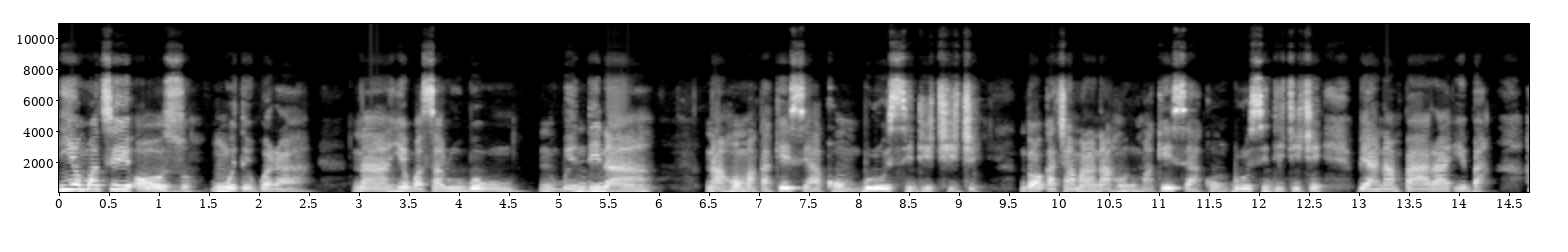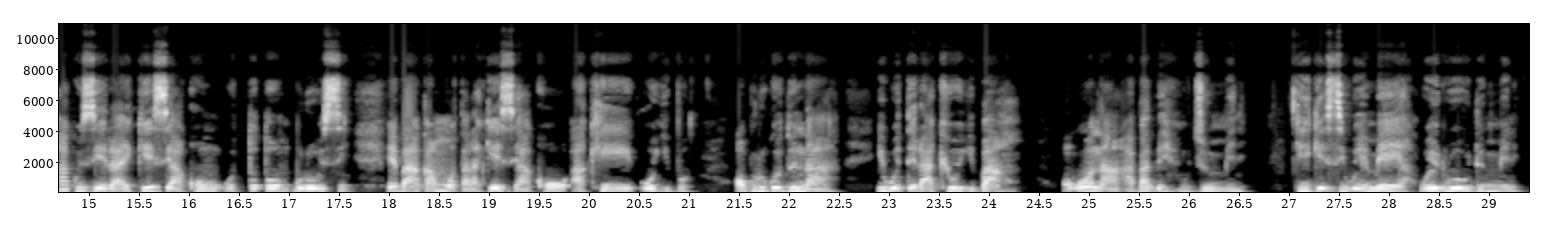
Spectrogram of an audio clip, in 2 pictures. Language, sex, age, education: Igbo, female, 30-45, tertiary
